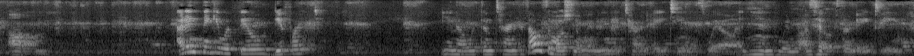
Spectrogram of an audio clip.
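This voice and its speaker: A soft-spoken woman talks at a moderate pace with long, frequent pauses and big swings in loudness, with audible room echo and noticeable background noise. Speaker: home renovation vlogger. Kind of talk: vlog.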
